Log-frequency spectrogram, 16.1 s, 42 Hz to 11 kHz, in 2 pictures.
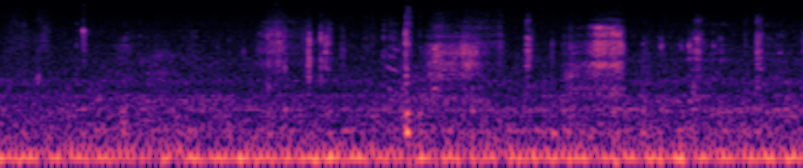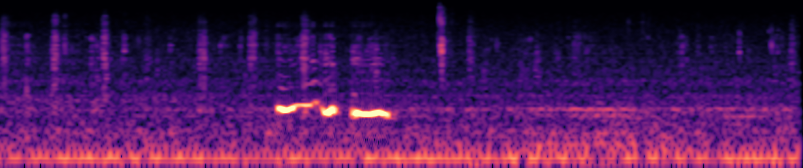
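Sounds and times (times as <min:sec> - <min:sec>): close chewing: 0:02.4 - 0:11.5, 0:12.4 - 0:16.0
person humming mmm: 0:10.8 - 0:12.1.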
